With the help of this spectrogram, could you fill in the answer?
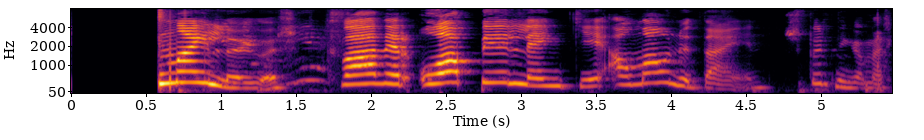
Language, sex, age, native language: Icelandic, female, 18-19, Icelandic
